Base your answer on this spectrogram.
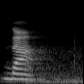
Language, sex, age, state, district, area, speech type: Gujarati, female, 18-30, Gujarat, Mehsana, rural, read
